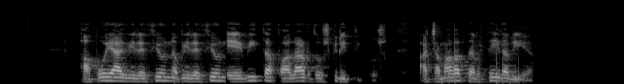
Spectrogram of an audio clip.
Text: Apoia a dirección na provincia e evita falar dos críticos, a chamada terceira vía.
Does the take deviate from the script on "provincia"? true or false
true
